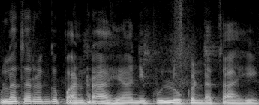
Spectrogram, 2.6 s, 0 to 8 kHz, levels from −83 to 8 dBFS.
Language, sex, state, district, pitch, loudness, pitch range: Marathi, male, Maharashtra, Pune, 115 Hz, -14 LUFS, 110-130 Hz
